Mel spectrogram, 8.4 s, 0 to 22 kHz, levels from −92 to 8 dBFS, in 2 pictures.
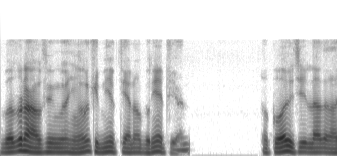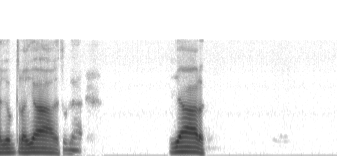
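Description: Nothing faulty can be heard anywhere in this speech.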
